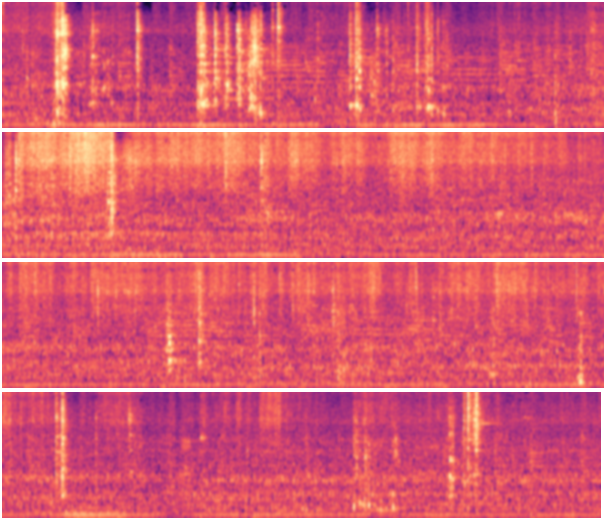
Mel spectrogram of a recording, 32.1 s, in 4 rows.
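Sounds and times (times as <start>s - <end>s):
onions sizzling in a pan: 8.2s - 28.8s.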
